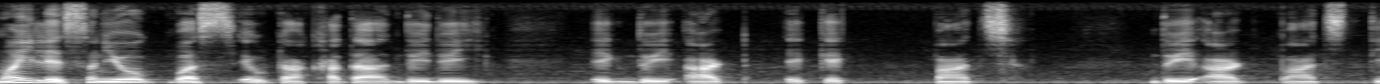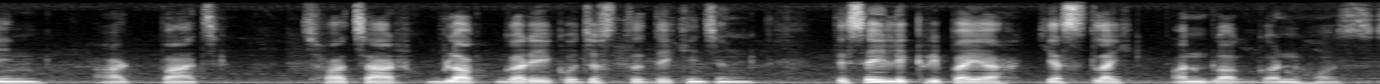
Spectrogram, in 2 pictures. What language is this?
Nepali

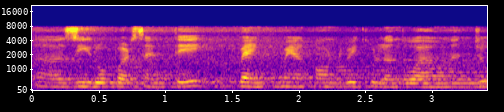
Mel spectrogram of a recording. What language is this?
Sindhi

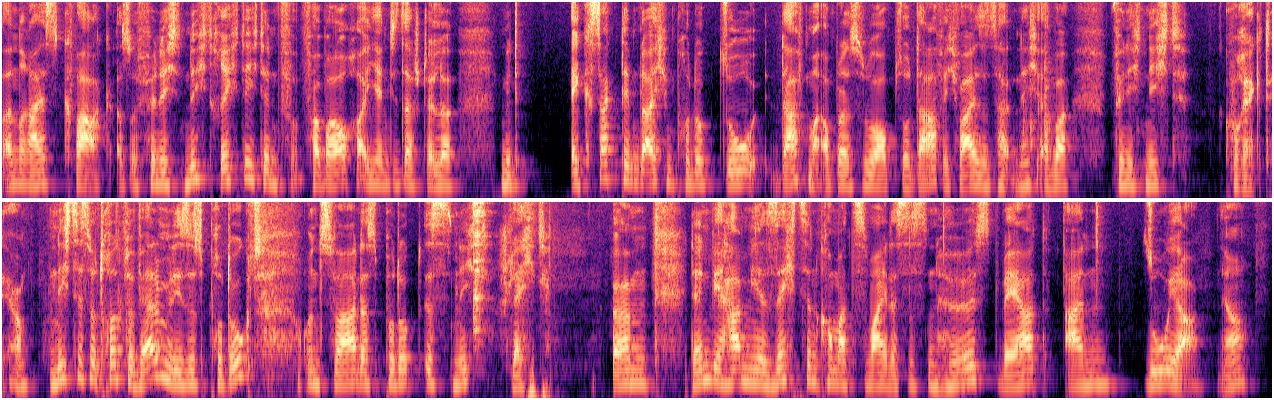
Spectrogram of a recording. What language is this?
German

